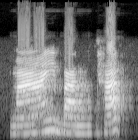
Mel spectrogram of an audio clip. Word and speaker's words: บรรทัด: มาตรา แม่ กน ได้ ทัน ที เลย ไป ไม้ บรรทัด อ่าน ว่า ไม้ บรรทัด ไม้ บรรทัด อ่าน ว่า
